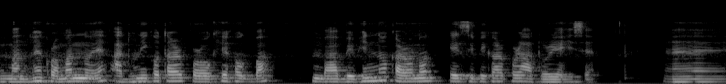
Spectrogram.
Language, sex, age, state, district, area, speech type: Assamese, male, 18-30, Assam, Morigaon, rural, spontaneous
